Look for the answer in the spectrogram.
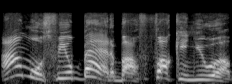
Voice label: cop traffic hispanic draw baton; GTA IV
